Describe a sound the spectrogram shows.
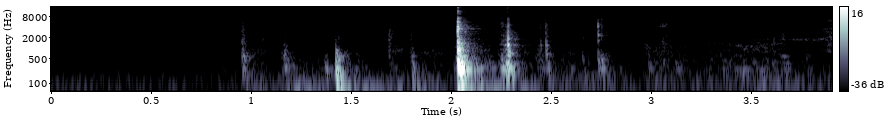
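A plastic tool taps and scrapes against a hard board.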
